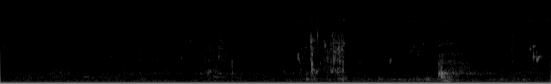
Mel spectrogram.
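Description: A fish caught in a gill net splashing weakly at the surface as the net is hauled up against a wooden boat's side, with a few soft splashes and net rustles over a steady low rumble.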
